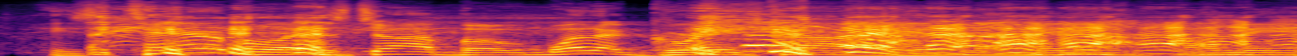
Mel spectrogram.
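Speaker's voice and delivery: real laughter breaking up the line; laughing. Real, not acted. Laughing at his own joke.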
